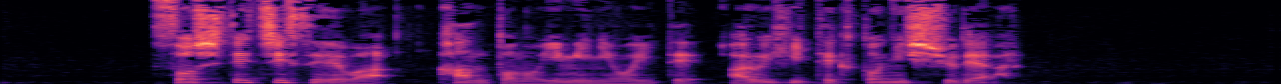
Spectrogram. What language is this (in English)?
Japanese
